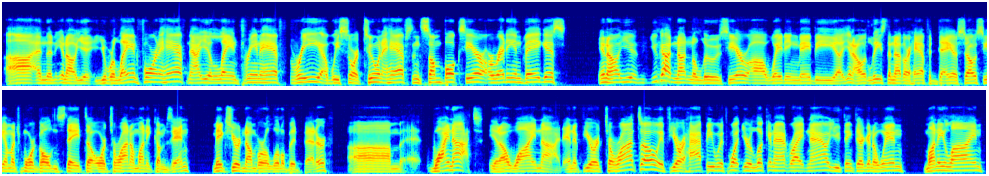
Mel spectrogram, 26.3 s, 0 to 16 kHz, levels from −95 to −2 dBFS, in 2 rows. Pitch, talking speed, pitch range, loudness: 145 Hz, 245 wpm, 130-165 Hz, -21 LUFS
